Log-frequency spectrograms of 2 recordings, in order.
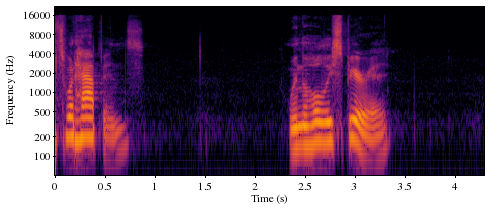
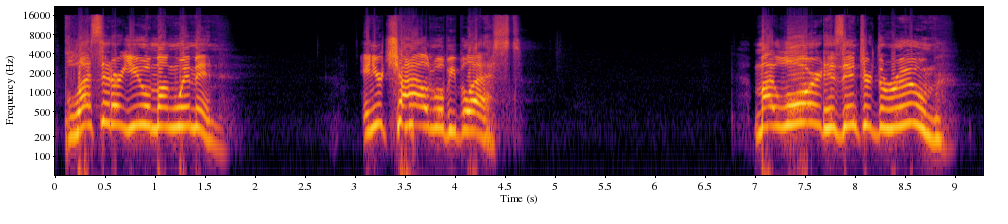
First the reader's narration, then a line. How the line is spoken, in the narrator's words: She shouts, exclaims with a loud cry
